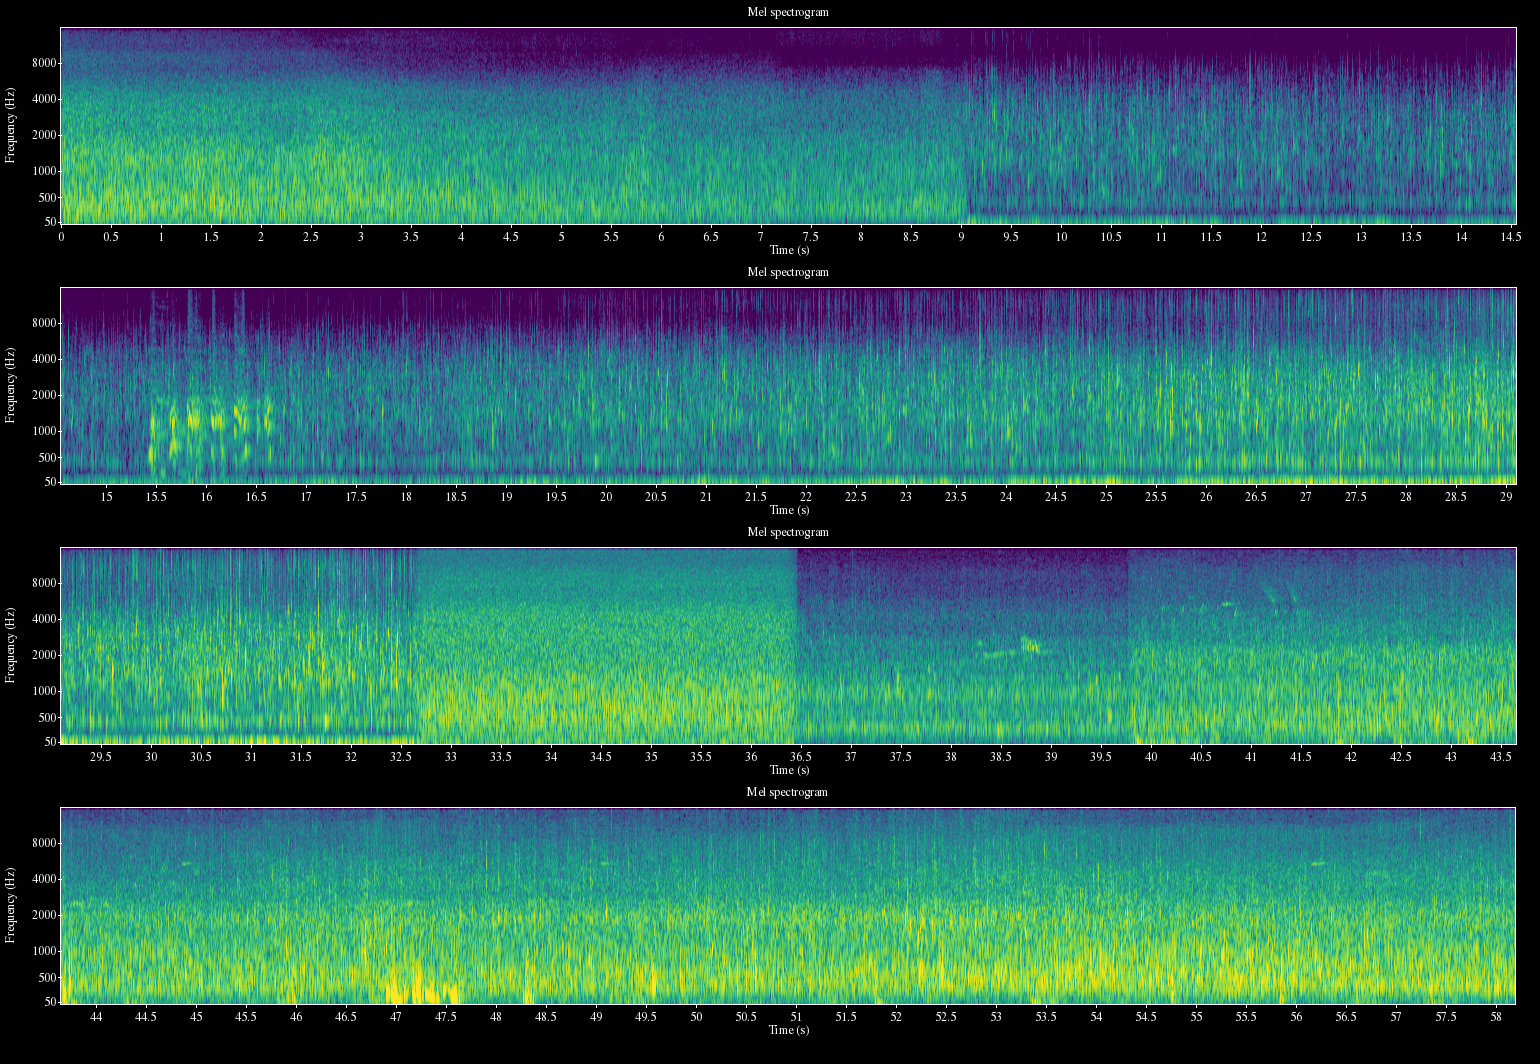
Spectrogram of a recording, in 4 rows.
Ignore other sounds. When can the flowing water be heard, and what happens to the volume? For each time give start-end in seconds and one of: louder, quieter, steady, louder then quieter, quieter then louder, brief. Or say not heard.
0.0-58.1 quieter then louder.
